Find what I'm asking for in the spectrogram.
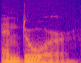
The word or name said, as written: endure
